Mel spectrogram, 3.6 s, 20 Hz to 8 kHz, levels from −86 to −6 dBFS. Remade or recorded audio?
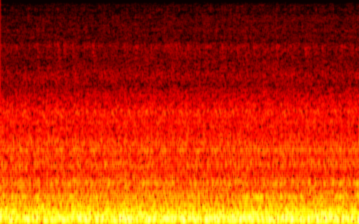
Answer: remade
